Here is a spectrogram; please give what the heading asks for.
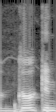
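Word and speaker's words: gherkin: Dilly, kosher, girkin does have the silent h and cornishon.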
